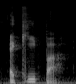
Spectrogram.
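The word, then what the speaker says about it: ekipa: The word for team is equipa. – Equipa. – Very similar to Spanish. – There you go. Equipa. – Equipa. – We'd spell it with a K.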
